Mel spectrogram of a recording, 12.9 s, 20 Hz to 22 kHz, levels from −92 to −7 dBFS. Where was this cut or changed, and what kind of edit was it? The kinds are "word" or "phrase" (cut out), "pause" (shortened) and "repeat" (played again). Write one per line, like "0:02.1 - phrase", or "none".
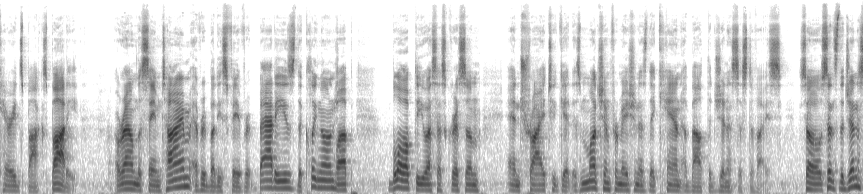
0:05.0 - word

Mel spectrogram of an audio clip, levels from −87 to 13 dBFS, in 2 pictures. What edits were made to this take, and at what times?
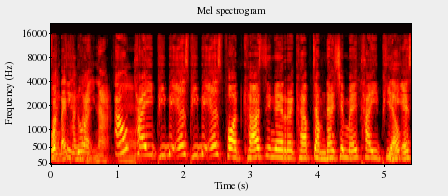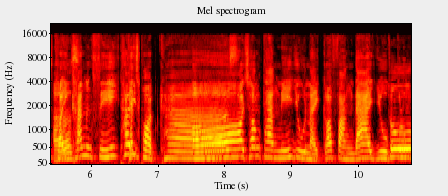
0:02.1 - repeat
0:05.4 - word
0:06.7 - word

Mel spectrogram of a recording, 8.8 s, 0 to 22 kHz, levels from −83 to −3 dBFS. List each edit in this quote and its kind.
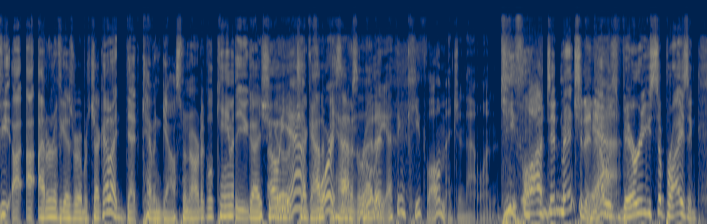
0:02.9 - word

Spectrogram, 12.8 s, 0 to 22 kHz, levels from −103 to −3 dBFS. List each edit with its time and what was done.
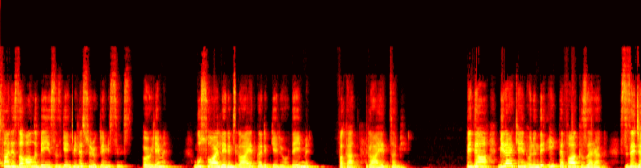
0:01.4 - word
0:04.7 - word
0:07.3 - word

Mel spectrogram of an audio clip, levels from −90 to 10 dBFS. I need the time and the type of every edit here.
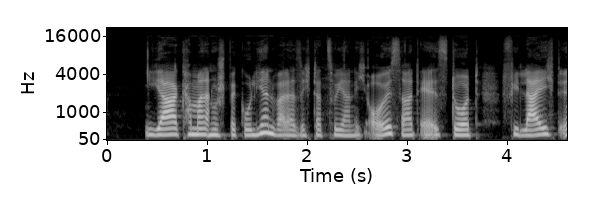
0:01.0 - word

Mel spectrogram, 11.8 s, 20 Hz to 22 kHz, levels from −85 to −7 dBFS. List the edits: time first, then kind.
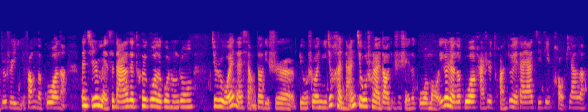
none

